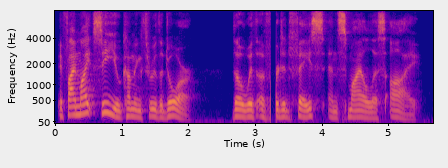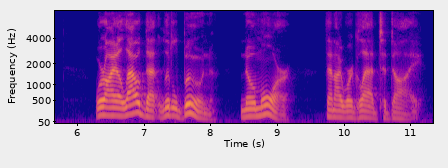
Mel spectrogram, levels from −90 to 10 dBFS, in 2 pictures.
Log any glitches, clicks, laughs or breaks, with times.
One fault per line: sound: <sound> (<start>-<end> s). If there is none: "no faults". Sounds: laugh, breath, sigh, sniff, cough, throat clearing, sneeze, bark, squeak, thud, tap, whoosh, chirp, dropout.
sound: dropout (3.2-3.3 s)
